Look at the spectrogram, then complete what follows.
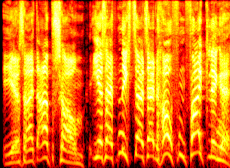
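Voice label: Soldier taunts, German; Ihr seid Abschaum! Ihr seid nichts außer ein Haufen Feiglinge!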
